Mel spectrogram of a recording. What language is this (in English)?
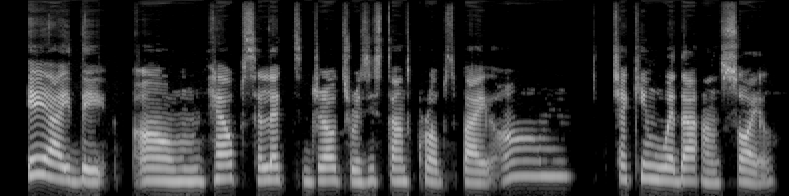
Nigerian Pidgin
